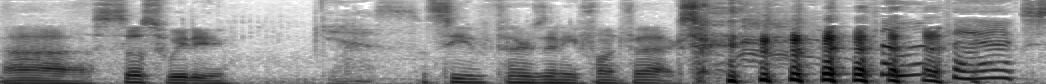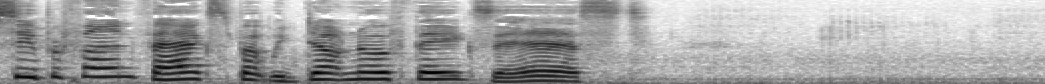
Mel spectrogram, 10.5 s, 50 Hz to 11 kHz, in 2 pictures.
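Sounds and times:
speech: 0:00.0 - 0:01.3, 0:02.1 - 0:08.5
cat purring: 0:00.0 - 0:02.8, 0:08.2 - 0:10.4
laughter: 0:03.4 - 0:05.1.

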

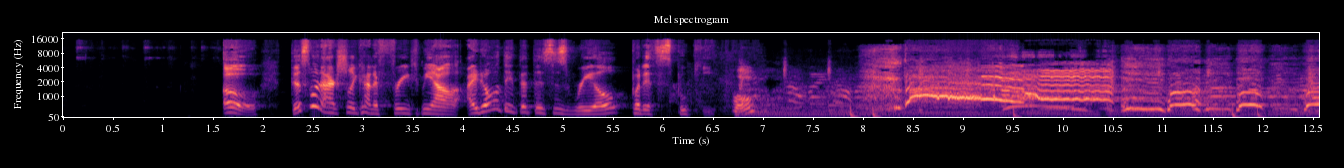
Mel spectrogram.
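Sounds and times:
speech: 0:01.6 - 0:09.8
man screaming in a church: 0:08.2 - 0:12.5.

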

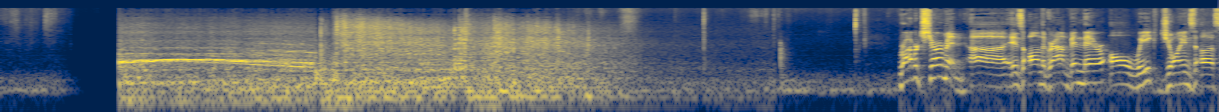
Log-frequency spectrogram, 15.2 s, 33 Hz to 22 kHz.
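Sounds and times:
air raid siren wailing in Tel Aviv: 0:01.5 - 0:07.0
rumbling roar of rocket interceptions over Tel Aviv: 0:01.5 - 0:08.4
sharp booms of rocket interceptions: 0:02.4 - 0:09.4
speech: 0:11.4 - 0:15.2.

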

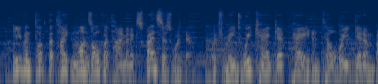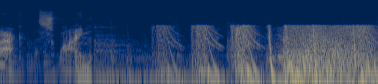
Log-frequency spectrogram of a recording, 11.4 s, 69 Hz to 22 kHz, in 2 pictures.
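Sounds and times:
speech: 0:00.2 - 0:07.5
heavy booming blasts of warships firing on a ship: 0:08.0 - 0:11.3.

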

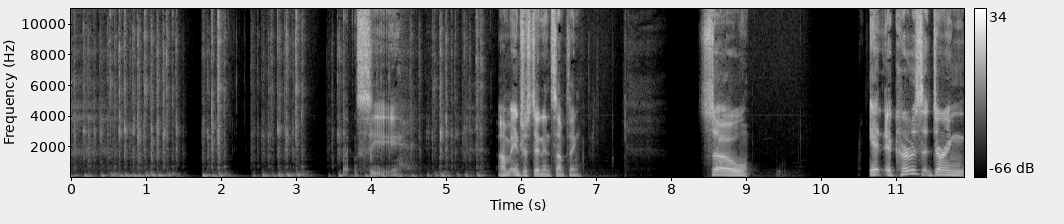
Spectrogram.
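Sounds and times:
rapid typing on a computer keyboard: 0:00.0 - 0:03.8, 0:04.5 - 0:05.6
speech: 0:03.6 - 0:04.6, 0:05.7 - 0:06.9, 0:08.4 - 0:09.1, 0:10.6 - 0:11.9.

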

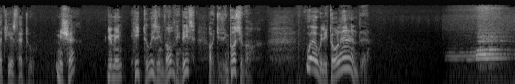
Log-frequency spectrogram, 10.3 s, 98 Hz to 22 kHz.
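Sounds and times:
speech: 0:00.0 - 0:05.2, 0:06.1 - 0:07.4
steam locomotive getting up steam sounding its whistle: 0:08.9 - 0:10.3.

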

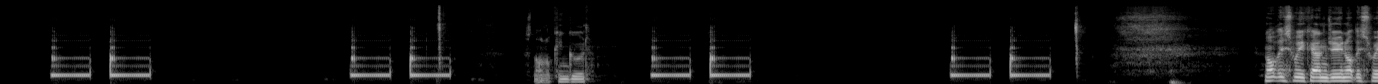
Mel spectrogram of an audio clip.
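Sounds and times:
telephone dial tone on the line: 0:00.5 - 0:01.6, 0:03.5 - 0:04.4, 0:06.5 - 0:07.6, 0:09.5 - 0:10.6
speech: 0:05.3 - 0:06.0, 0:12.7 - 0:13.7.

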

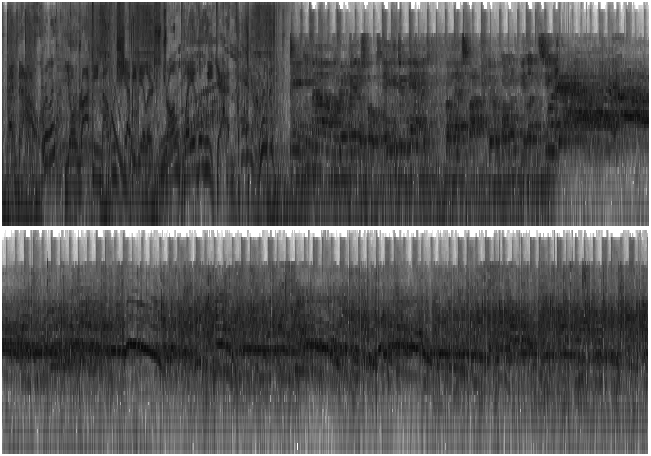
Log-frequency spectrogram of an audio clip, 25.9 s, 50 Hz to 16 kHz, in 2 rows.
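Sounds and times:
speech: 0:00.8 - 0:11.4
excited chatter: 0:01.2 - 0:05.5, 0:11.0 - 0:25.8
team players clapping and cheering: 0:11.1 - 0:25.8.

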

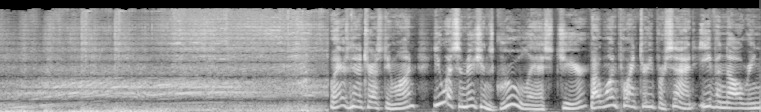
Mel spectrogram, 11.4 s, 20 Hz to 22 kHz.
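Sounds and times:
car engine revving: 0:00.0 - 0:05.0
speech: 0:05.0 - 0:11.4.

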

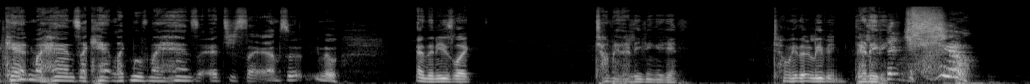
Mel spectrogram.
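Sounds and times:
speech: 0:00.1 - 0:04.8, 0:06.0 - 0:06.9, 0:07.7 - 0:09.8
single loud sneeze: 0:09.0 - 0:09.8.

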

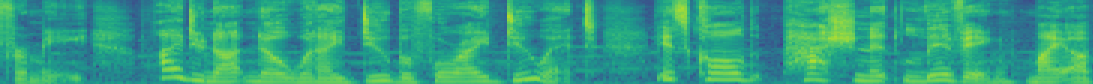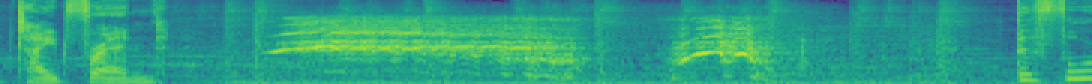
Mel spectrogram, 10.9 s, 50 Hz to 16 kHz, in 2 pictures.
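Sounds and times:
speech: 0:00.0 - 0:07.4, 0:10.6 - 0:10.9
horse neighing as a centaur rearing up and bellowing: 0:06.8 - 0:09.6.

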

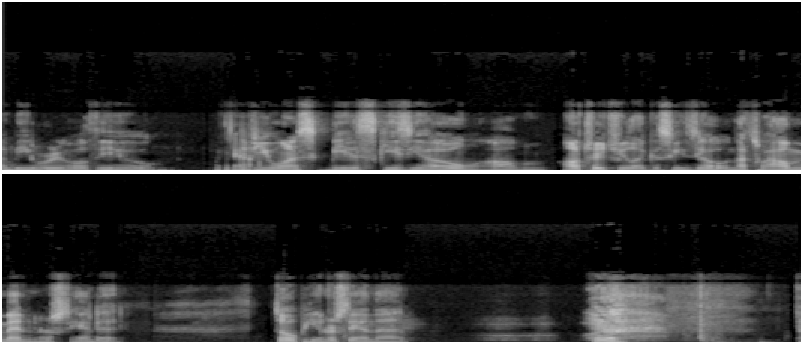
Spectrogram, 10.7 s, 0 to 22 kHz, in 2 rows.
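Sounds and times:
speech: 0:00.0 - 0:06.2, 0:07.2 - 0:08.1, 0:09.2 - 0:10.6
person yawning: 0:08.6 - 0:09.9.

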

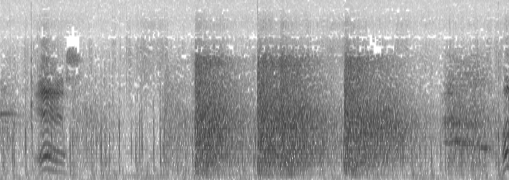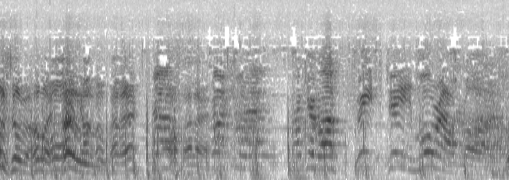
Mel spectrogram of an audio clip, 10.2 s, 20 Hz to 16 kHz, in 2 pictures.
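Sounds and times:
gunshots during a stagecoach holdup by outlaws: 0:00.8 - 0:05.1
speech: 0:05.1 - 0:07.6, 0:08.2 - 0:10.1.

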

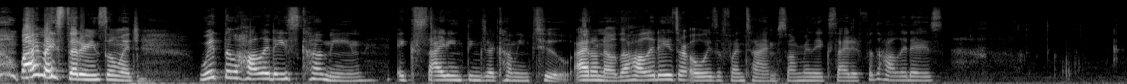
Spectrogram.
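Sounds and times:
speech: 0:00.2 - 0:09.6
person sipping ice cold water from a mug: 0:09.4 - 0:11.2
slurping and swallowing: 0:09.6 - 0:11.2.

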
